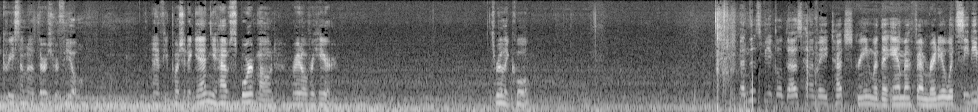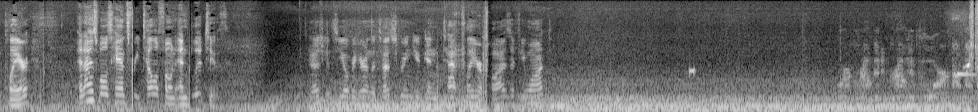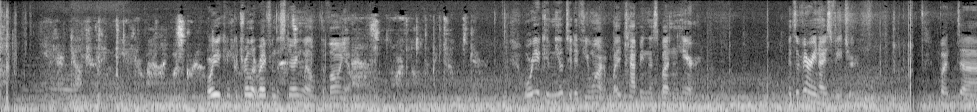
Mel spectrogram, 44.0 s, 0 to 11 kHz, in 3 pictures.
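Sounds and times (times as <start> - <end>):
car engine rumble in cabin: 0.0 - 44.0
voice over car speakers: 27.3 - 36.6.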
